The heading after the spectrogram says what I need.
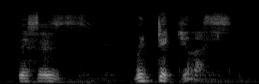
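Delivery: muttered under breath. Playing a character falling down an endless pit, muttered under breath. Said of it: "she says under her breath".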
